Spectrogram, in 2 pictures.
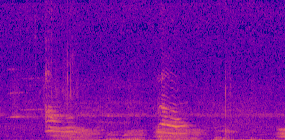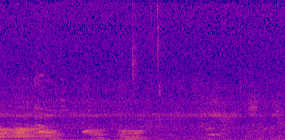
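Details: Resting street cat giving short meows, two clear rising-then-falling cries near the start followed by softer, lower mews, over a steady low background rumble.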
